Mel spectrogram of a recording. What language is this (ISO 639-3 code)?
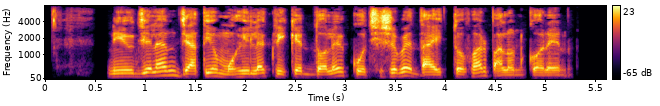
ben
